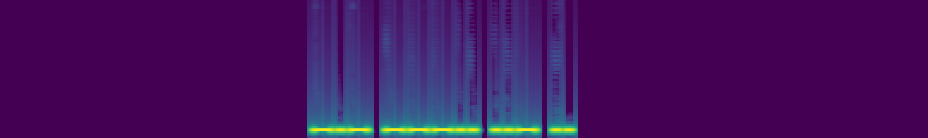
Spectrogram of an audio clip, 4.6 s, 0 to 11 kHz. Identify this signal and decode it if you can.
Morse code, heard as a keyed tone, about 40 wpm, 700 Hz. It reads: K8UI
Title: USA Call Signs - 4 Characters - Repeated 3x - 40wpm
